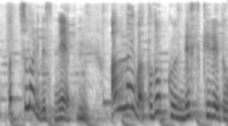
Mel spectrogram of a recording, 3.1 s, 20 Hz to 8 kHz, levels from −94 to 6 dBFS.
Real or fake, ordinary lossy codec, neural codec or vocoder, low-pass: real; Opus, 64 kbps; none; 7.2 kHz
